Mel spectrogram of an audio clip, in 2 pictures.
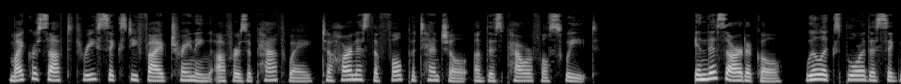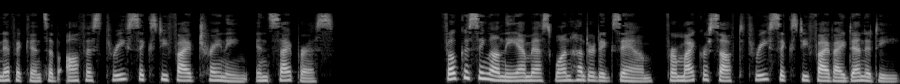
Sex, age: female, 40-59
